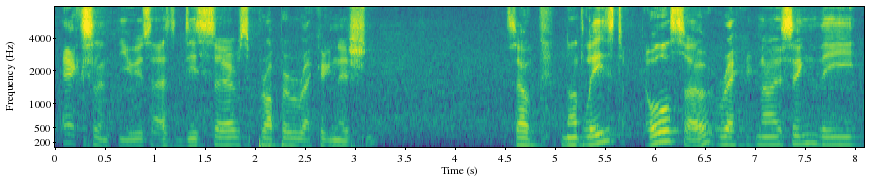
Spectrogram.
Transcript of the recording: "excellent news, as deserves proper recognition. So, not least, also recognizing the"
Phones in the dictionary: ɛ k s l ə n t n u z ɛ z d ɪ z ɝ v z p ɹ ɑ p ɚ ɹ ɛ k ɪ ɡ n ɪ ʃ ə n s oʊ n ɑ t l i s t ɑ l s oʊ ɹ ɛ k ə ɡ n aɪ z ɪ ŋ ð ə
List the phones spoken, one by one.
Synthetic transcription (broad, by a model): ɛ k s l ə n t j u z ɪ z d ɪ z ɝ v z p ɹ ɑ p ɚ ɹ ɛ k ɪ ɡ n ɪ ʃ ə n s oʊ n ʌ t l i s t ɑ l s oʊ ɹ ɛ k ə ɡ n aɪ z ɪ ŋ ð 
